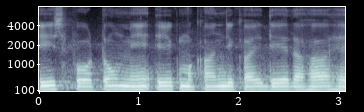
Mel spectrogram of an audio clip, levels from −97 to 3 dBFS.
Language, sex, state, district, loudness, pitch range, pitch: Hindi, male, Uttar Pradesh, Shamli, -10 LUFS, 115-120 Hz, 115 Hz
